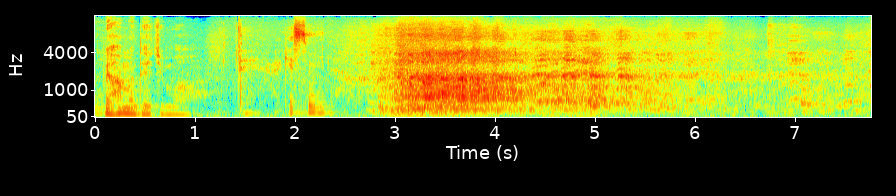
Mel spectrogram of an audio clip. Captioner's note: audience Laughter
